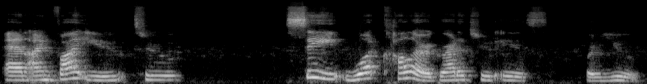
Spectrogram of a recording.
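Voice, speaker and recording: A woman from Australia guiding an online meditation session, speaking softly and slowly with gentle pauses. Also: mid-range voice, a little hiss or hum, rough recording. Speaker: singer and meditation guide. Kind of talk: guided meditation.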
